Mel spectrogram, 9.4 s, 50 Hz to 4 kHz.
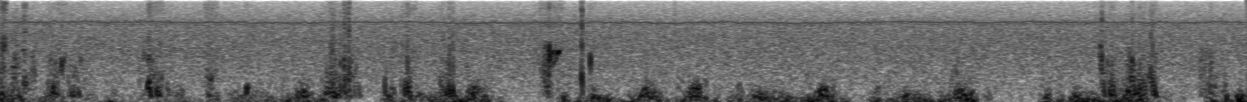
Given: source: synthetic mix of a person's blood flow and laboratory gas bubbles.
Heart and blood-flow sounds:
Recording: Doppler ultrasound of blood flow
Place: precordium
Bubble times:
0.00-0.28 s: bubbles
0.34-0.65 s: bubbles
1.04-1.30 s: bubbles
1.52-1.65 s: bubbles
1.82-1.90 s: bubbles
2.41-2.73 s: bubbles
2.85-3.13 s: bubbles
3.27-3.44 s: bubbles
4.04-4.23 s: bubbles
4.33-4.47 s: bubbles
8.21-8.71 s: bubbles
8.98-9.12 s: bubbles
From the record:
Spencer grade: 3 (all of the cardiac periods contain showers or single bubble signals, but not dominating or overriding the cardiac motion signals)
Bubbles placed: only in the low amplitude regions of the cardiac cycle

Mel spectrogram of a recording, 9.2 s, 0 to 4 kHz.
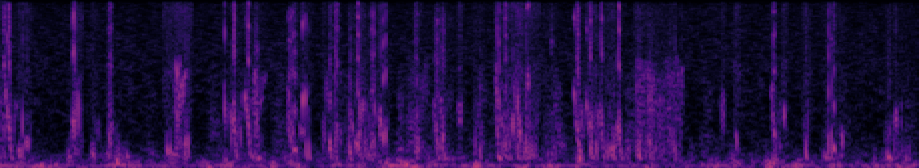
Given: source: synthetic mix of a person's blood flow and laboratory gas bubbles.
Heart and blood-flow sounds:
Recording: Doppler ultrasound of blood flow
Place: subclavian vein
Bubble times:
0.00-0.32 s: bubbles
0.70-0.83 s: bubbles
0.90-1.01 s: bubbles
1.05-1.16 s: bubbles
1.63-1.92 s: bubbles
2.21-2.68 s: bubbles
2.87-3.14 s: bubbles
3.23-3.43 s: bubbles
3.46-3.90 s: bubbles
4.13-4.63 s: bubbles
4.71-4.84 s: bubbles
4.92-5.62 s: bubbles
5.72-6.25 s: bubbles
6.33-6.83 s: bubbles
7.20-7.25 s: bubbles
7.33-7.39 s: bubbles
7.70-7.88 s: bubbles
8.01-8.11 s: bubbles
8.20-8.46 s: bubbles
8.83-9.11 s: bubbles
From the record:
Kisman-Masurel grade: 242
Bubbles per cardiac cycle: several, 3 to 8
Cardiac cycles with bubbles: 100%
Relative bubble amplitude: moderate (0.250 to 0.450)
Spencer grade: 3 (all of the cardiac periods contain showers or single bubble signals, but not dominating or overriding the cardiac motion signals)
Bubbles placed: anywhere in the cardiac cycle

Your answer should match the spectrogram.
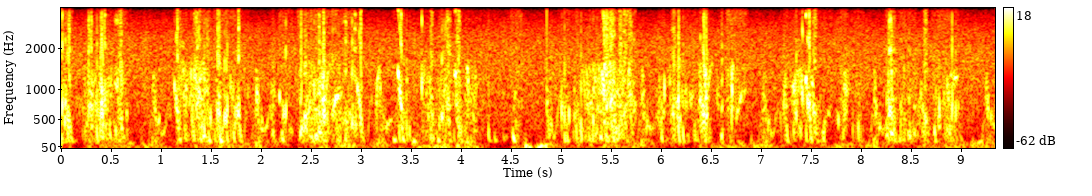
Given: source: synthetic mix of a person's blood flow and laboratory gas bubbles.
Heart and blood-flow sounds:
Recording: Doppler ultrasound of blood flow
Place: precordium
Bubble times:
0.00-0.70 s: bubbles
1.10-1.87 s: bubbles
2.07-2.32 s: bubbles
2.35-3.11 s: bubbles
3.29-4.62 s: bubbles
4.97-5.77 s: bubbles
5.93-6.88 s: bubbles
7.18-8.03 s: bubbles
8.21-9.03 s: bubbles
From the record:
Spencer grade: 4 (maximum detectable bubble signal sounding continuously throughout systole and diastole of every cardiac period, and overriding the amplitude of the normal cardiac signals)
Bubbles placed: only in the low amplitude regions of the cardiac cycle

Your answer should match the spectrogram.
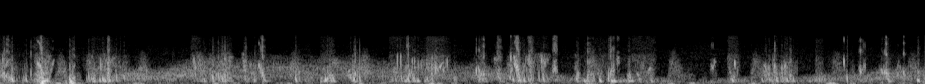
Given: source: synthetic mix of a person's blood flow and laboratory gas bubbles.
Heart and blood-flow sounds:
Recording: Doppler ultrasound of blood flow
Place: subclavian vein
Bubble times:
0.00-0.56 s: bubbles
0.66-0.78 s: bubbles
0.83-1.30 s: bubbles
1.91-2.35 s: bubbles
2.41-2.81 s: bubbles
2.90-3.10 s: bubbles
3.21-3.64 s: bubbles
3.89-4.58 s: bubbles
4.73-5.58 s: bubbles
5.73-6.56 s: bubbles
7.10-7.17 s: bubbles
7.27-7.41 s: bubbles
7.58-7.98 s: bubbles
8.15-8.25 s: bubbles
8.40-8.48 s: bubbles
8.58-8.67 s: bubbles
8.79-9.07 s: bubbles
9.14-9.23 s: bubbles
From the record:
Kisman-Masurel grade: 342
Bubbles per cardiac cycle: rolling drumbeat, 9 or more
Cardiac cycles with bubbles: 100%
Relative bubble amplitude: moderate (0.250 to 0.450)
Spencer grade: 3 (all of the cardiac periods contain showers or single bubble signals, but not dominating or overriding the cardiac motion signals)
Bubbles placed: anywhere in the cardiac cycle

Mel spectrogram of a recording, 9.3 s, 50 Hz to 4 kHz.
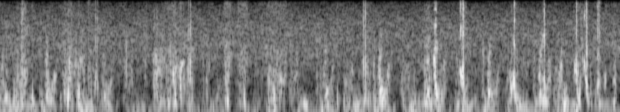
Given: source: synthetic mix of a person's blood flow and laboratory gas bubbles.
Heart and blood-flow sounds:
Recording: Doppler ultrasound of blood flow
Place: precordium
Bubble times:
0.23-0.42 s: bubbles
0.46-0.53 s: bubbles
0.89-1.50 s: bubbles
2.29-2.92 s: bubbles
3.34-3.50 s: bubbles
3.56-3.72 s: bubbles
3.99-4.30 s: bubbles
5.03-5.11 s: bubbles
5.13-5.20 s: bubbles
5.43-5.64 s: bubbles
6.33-6.64 s: bubbles
6.86-7.01 s: bubbles
7.63-7.79 s: bubbles
8.13-8.21 s: bubbles
8.59-9.12 s: bubbles
9.18-9.26 s: bubbles
From the record:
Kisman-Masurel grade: 233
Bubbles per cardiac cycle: several, 3 to 8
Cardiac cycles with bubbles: 50 to 99%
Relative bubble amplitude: loud (0.450 to 0.775)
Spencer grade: 3 (all of the cardiac periods contain showers or single bubble signals, but not dominating or overriding the cardiac motion signals)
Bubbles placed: only in the low amplitude regions of the cardiac cycle

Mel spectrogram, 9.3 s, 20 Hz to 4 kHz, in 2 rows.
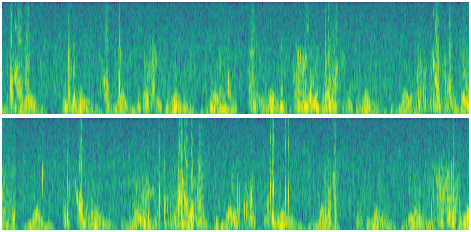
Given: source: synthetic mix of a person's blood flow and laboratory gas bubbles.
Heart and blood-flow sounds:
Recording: Doppler ultrasound of blood flow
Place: precordium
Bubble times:
0.04-0.30 s: bubbles
0.59-0.78 s: bubbles
0.99-1.10 s: bubbles
1.14-1.22 s: bubbles
1.34-1.58 s: bubbles
1.66-1.86 s: bubbles
2.05-2.36 s: bubbles
2.46-2.65 s: bubbles
2.75-2.84 s: bubbles
2.90-3.43 s: bubbles
4.10-4.55 s: bubbles
4.58-4.80 s: bubbles
5.04-5.11 s: bubbles
5.27-5.61 s: bubbles
5.96-6.73 s: bubbles
6.95-7.23 s: bubbles
7.30-7.57 s: bubbles
7.88-8.04 s: bubbles
8.69-9.26 s: bubbles
From the record:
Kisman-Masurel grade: 243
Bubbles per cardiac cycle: several, 3 to 8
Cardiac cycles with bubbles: 100%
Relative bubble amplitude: loud (0.450 to 0.775)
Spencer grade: 3 (all of the cardiac periods contain showers or single bubble signals, but not dominating or overriding the cardiac motion signals)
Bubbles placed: anywhere in the cardiac cycle

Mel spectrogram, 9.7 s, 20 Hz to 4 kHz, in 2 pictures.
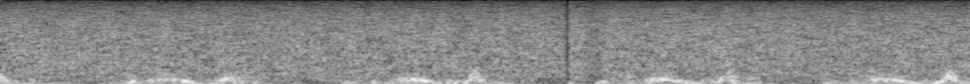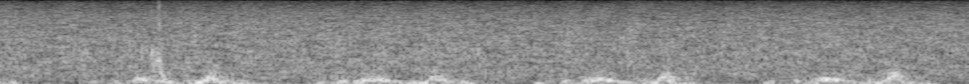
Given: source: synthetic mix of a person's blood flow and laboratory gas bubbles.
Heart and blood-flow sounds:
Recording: Doppler ultrasound of blood flow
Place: precordium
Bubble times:
5.53-5.75 s: bubbles
From the record:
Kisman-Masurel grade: 122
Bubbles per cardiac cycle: 1 to 2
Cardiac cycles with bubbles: 10 to 50%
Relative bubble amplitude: moderate (0.250 to 0.450)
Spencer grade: 2 (many but less than half of the cardiac periods contain bubble signals, singularly or in groups)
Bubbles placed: only in the low amplitude regions of the cardiac cycle

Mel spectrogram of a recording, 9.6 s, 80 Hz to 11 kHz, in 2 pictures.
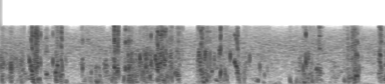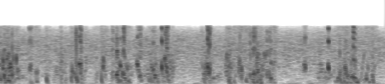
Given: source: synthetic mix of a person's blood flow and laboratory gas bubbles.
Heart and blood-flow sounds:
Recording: Doppler ultrasound of blood flow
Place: precordium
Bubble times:
0.00-0.30 s: bubbles
0.33-0.88 s: bubbles
0.98-1.30 s: bubbles
1.36-2.30 s: bubbles
2.44-3.38 s: bubbles
3.59-4.09 s: bubbles
4.27-4.52 s: bubbles
4.70-5.06 s: bubbles
5.16-5.31 s: bubbles
5.35-5.44 s: bubbles
5.54-5.91 s: bubbles
5.96-6.17 s: bubbles
6.19-6.46 s: bubbles
6.49-7.00 s: bubbles
7.30-8.28 s: bubbles
8.57-8.64 s: bubbles
8.87-9.53 s: bubbles
From the record:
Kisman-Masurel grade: 444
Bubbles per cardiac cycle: continuous sound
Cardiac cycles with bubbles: 100%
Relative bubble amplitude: maximal (0.775 to 0.999)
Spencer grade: 4 (maximum detectable bubble signal sounding continuously throughout systole and diastole of every cardiac period, and overriding the amplitude of the normal cardiac signals)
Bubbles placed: anywhere in the cardiac cycle

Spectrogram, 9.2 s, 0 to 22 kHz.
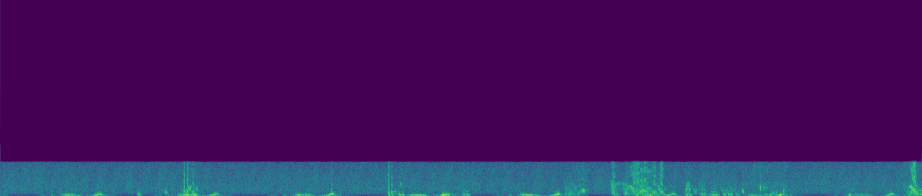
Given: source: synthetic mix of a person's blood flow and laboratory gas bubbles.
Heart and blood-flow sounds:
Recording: Doppler ultrasound of blood flow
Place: precordium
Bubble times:
1.36-1.43 s: bubbles
1.64-1.69 s: bubbles
1.80-2.01 s: bubbles
3.85-4.08 s: bubbles
4.61-4.71 s: bubbles
5.63-5.88 s: bubbles
6.09-6.70 s: bubbles
6.83-7.47 s: bubbles
7.56-7.88 s: bubbles
8.46-8.55 s: bubbles
9.04-9.23 s: bubbles
From the record:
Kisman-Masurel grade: 233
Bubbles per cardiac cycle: several, 3 to 8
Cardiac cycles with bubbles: 50 to 99%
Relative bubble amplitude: loud (0.450 to 0.775)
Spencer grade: 3 (all of the cardiac periods contain showers or single bubble signals, but not dominating or overriding the cardiac motion signals)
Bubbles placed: only in the low amplitude regions of the cardiac cycle

